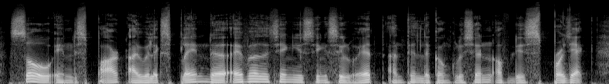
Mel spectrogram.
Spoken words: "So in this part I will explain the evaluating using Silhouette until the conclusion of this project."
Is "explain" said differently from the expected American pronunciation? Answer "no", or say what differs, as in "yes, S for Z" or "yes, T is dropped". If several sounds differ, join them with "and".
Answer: no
